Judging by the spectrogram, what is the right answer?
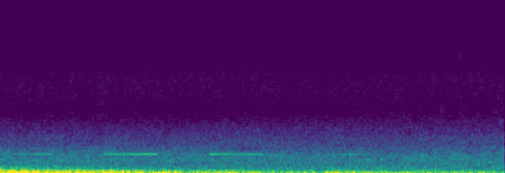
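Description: The rolling, fading rumble of a missile strike's explosion, dying away over the first two to three seconds. Over it, a high electronic beep sounds four times, about once a second.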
